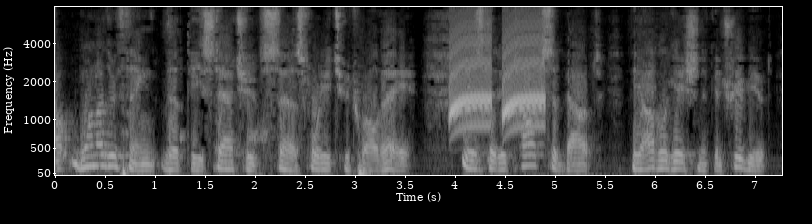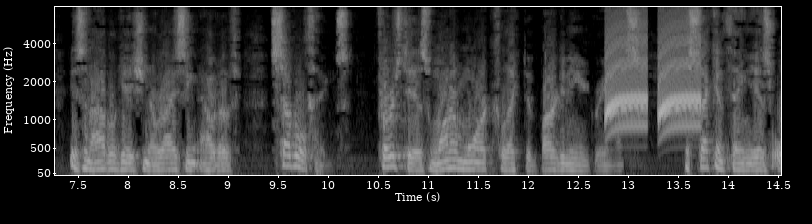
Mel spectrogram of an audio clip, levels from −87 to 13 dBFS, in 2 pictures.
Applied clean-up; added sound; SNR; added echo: none; Alarm; -5 dB; none.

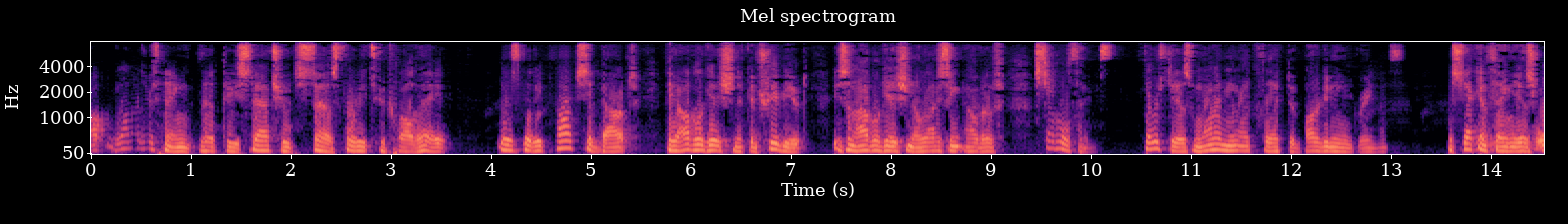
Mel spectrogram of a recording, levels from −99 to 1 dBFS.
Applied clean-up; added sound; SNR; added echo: neural mask model DeepFilterNet 3.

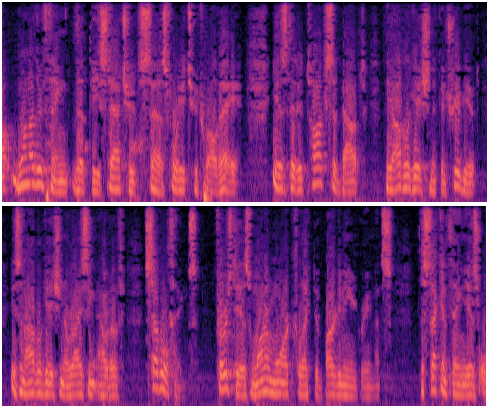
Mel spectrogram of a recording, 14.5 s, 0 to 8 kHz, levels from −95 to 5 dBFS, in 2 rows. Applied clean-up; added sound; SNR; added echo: none; none; none; none.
